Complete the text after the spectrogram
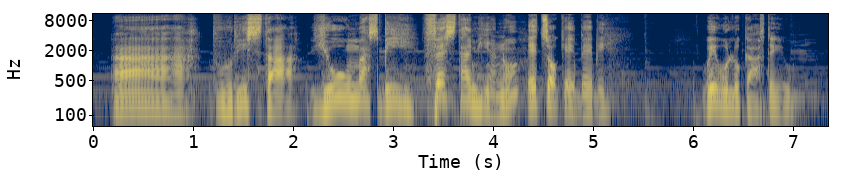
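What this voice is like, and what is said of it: Put-on European accent. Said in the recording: “in a very European accent, he says to me”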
